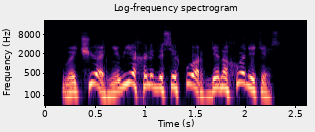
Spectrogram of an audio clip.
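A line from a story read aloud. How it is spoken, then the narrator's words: Furious yelling. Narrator (Russian): заорал побагровевший Романенко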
